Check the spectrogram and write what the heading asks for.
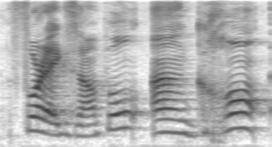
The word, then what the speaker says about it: grand: Un grand and then a en sound in grand and the D is silent.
